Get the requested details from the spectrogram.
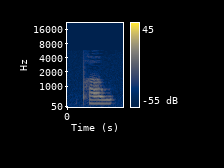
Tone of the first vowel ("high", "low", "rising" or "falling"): low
